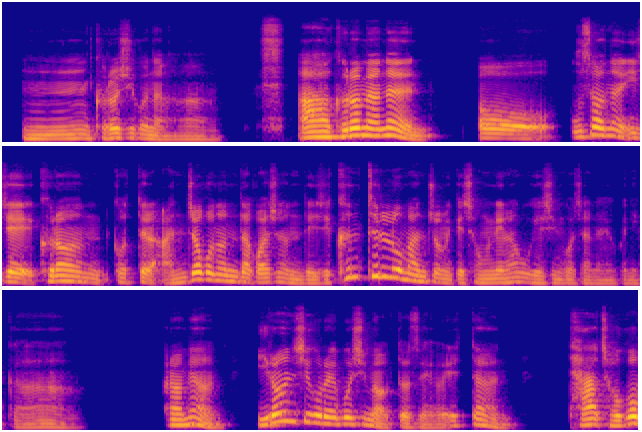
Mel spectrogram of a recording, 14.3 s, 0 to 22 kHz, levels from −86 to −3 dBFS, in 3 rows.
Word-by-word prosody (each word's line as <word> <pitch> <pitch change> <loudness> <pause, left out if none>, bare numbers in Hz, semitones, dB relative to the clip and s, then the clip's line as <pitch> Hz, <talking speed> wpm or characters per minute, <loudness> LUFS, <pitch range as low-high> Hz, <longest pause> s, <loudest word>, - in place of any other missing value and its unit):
음 110 +1 -4
그러시구나. 95 -10 -4 0.6
아 155 +2 +6
그러면은 195 +2 +5 0.3
어 130 - +2 0.2
우선은 165 0 +2
이제 135 -1 +2
그런 150 -8 0
것들 120 -1 -4
안 105 +5 -5
적어 200 +5 +4
놓는다고 145 -7 -1
하셨는데 115 -6 -5
이제 100 +3 -7
큰 265 - -4
틀로만 240 - +2
좀 125 -3 -5
이렇게 110 +1 -6
정리를 110 +1 -4
하고 130 -1 -7
계신 105 -1 -7
거잖아요 90 -2 -12
그니까. 90 -1 -12 0.6
그러면 160 +1 -1 0.2
이런 225 +11 +3
식으로 225 -5 +3
해 185 - +2
보시면 180 -4 0
어떠세요? 90 -3 -7
일단 140 - -5 0.4
다 165 +2 +2
적어 165 +4 +5
130 Hz, 320 characters per minute, -21 LUFS, 105-170 Hz, 0.6 s, 아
